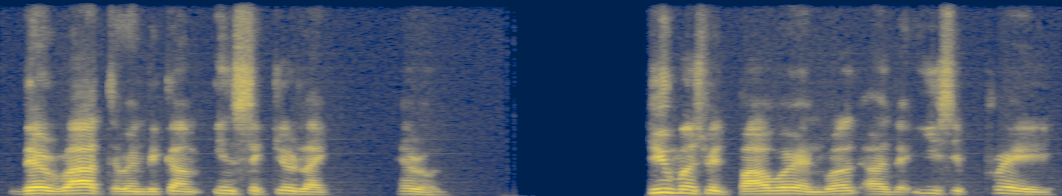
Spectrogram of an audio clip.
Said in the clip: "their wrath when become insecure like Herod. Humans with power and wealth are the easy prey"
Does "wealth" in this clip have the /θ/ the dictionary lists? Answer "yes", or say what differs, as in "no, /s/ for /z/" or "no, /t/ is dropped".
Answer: no, /t/ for /θ/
